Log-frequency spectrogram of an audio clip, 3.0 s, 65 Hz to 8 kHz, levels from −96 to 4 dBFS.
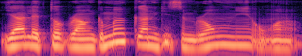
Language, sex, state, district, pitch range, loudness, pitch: Garo, male, Meghalaya, West Garo Hills, 140-170 Hz, -16 LUFS, 160 Hz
